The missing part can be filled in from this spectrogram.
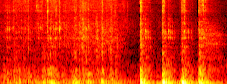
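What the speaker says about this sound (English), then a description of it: "I'm adding the sugar, and I'm going to whisk that until it's all melted" A whisk stirs sugar into melted butter for oatmeal cookie dough, first a soft, busy scraping, then four or five sharper, louder knocking strokes against the bowl near the end.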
